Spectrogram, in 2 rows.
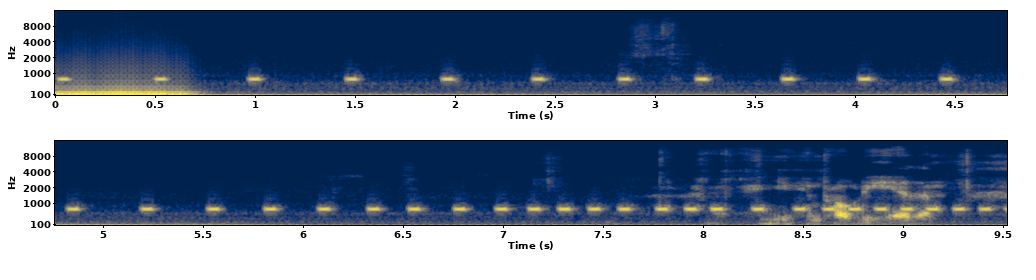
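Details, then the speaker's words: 2011 Ford C-Max Titanium 1.6 TDCi diesel, 6-speed manual, 86,116 miles, warm after a drive: parking sensor beeps quicken to near-continuous while reversing close to another car; sensors working normally, with a visual display as well. "And I'm just going to reverse it next to my Volkswagen Tara there. And then, you know, you're going to hear the parking sensors kick in as well."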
